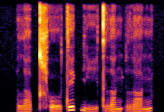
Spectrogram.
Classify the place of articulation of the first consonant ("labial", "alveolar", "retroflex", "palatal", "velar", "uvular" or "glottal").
alveolar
